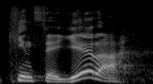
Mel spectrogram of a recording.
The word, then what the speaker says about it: Quinceañera: All right, who's been to Quinceañera? A what? Did I say it wrong? Jesse, help me out. Quinceañera.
